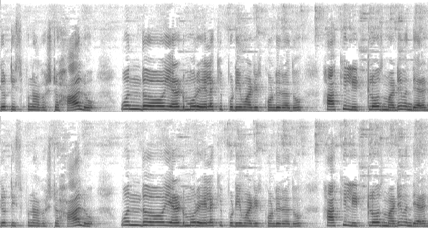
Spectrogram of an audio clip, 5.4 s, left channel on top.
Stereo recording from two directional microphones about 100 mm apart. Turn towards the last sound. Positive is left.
turn(degrees=30)  # may be behind; listen again after turning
